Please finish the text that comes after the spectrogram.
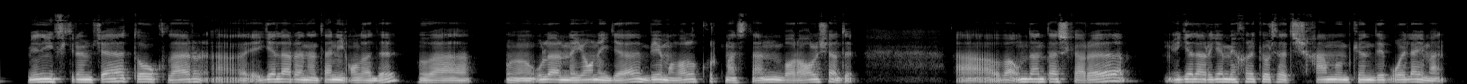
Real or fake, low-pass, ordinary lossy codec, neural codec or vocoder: real; 19.8 kHz; MP3, 48 kbps; none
